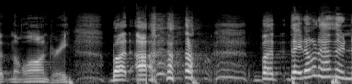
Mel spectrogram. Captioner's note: laughs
